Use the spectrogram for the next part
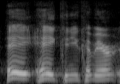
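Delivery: acted-out attempt to flag someone down; reasonable call for attention. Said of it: "first it goes reasonable".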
